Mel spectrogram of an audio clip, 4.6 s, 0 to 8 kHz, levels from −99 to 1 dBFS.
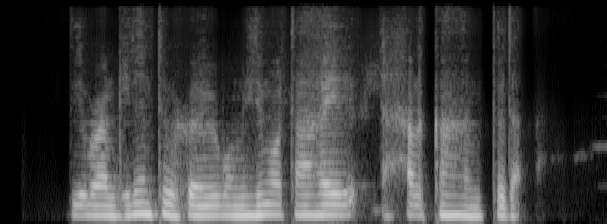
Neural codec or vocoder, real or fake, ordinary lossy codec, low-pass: codec, 16 kHz, 0.5 kbps, X-Codec, HuBERT features, trained on general audio; fake; none; 7.2 kHz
